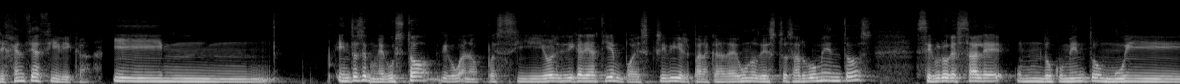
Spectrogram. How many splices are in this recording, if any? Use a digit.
2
